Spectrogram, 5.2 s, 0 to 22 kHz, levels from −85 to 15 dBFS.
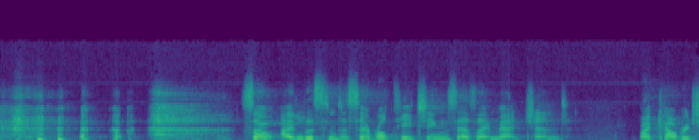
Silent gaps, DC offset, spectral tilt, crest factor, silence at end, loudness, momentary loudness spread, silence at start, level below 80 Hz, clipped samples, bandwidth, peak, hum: none; under 0.1%; -1.5 dB/octave; 18 dB; 0 s; -22 LUFS; 9 LU; 0 s; -74 dBFS; under 0.1%; 15.5 kHz; -4 dBFS; none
